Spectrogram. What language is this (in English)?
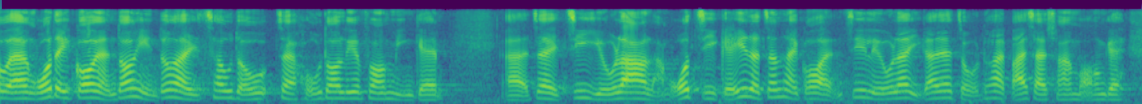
Cantonese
